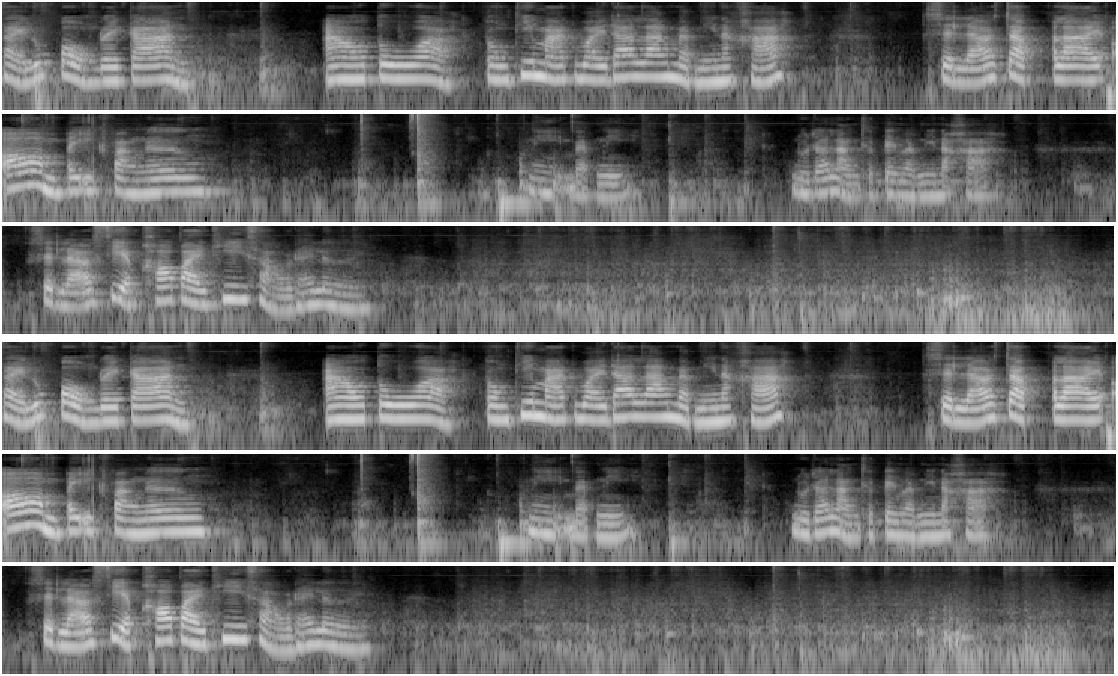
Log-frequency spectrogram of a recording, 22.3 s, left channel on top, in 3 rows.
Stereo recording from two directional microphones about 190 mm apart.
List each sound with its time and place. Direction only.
0.0 s a woman's voice: 50° right (ahead or behind)
10.9 s speech: 50° right (ahead or behind)
12.7 s speech: 50° right (ahead or behind)
15.1 s a woman's voice: 55° right (ahead or behind)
